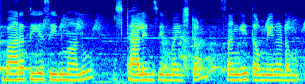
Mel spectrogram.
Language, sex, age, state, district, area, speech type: Telugu, female, 30-45, Telangana, Warangal, rural, spontaneous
